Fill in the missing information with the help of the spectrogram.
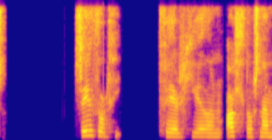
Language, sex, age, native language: Icelandic, male, 8, Icelandic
